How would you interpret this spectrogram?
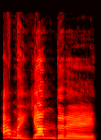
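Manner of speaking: put-on high, clingy anime girl voice; hammed-up obsessive anime girl; yandere voice. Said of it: "you will have someone be like".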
